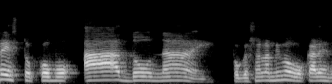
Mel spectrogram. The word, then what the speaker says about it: Adonai: manera el escriba tiene en mente que se pronunciara Adonai Y eso está evidenciado por los mismos que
